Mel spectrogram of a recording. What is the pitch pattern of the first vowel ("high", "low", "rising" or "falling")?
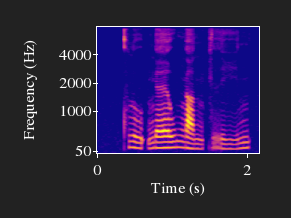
low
